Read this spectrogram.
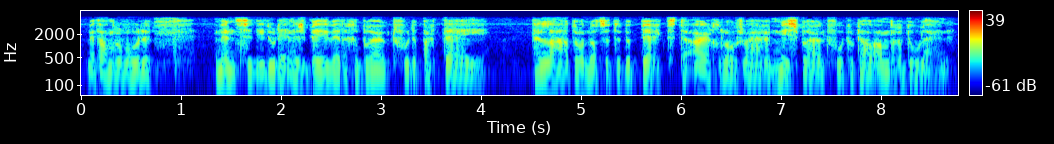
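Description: A man playing a troubled, burdened middle-aged character, giving a measured, articulate confessional monologue for radio. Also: low-pitched, fairly even intonation, a little hiss or hum, lightly acted. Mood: troubled, sober. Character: troubled man burdened by his family's collaborationist past. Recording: dull, lo-fi radio recording.

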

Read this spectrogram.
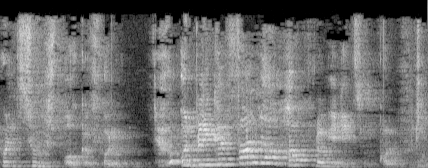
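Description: An actress playing a sentimental, easily indignant widowed vampire aunt in an audio play, speaking in a formal, theatrical, drawn-out way. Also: female voice, high voice, big pitch swings. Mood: solemn, sentimental. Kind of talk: German audio play acting. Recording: very echoey, distant from the mic.

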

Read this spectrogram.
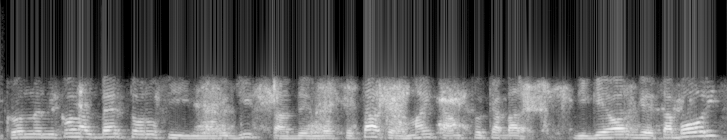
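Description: A man's voice: a little high, expressive, a little slow, over music. A man hosting a radio interview, putting questions to guests. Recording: thin, phone-like radio sound.

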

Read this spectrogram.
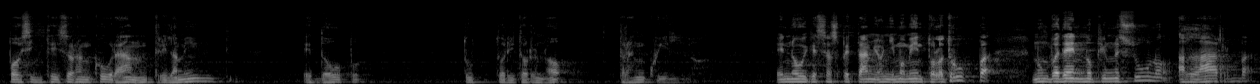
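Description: An actor as a theatrical Roman veteran, noisy recording. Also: male voice, medium pitch, normal speed, in a large hall, lightly acted. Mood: somber. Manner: theatrical, impassioned, swinging between hushed and loud. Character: grieving Garibaldian veteran recounting a bloody battle. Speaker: actor reciting a dialect poem. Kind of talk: dramatic verse recitation.

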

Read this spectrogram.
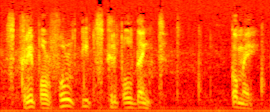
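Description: An actor playing a suspicious, coldly rational secret police agent, clipped and authoritative, in a radio play. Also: male voice, fairly high pitch, measured pace, background noise, natural voice. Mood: stern.

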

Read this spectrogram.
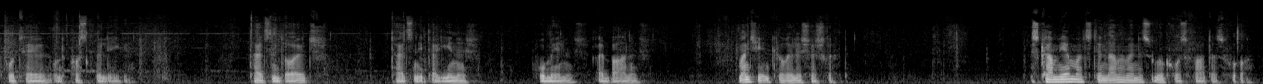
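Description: Deep-voiced, brooding male narrator. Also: darkish tone, a little hiss or hum. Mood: reflective. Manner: measured, suspenseful storytelling. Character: brooding man recounting a mysterious family discovery. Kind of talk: first-person radio drama narration.

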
